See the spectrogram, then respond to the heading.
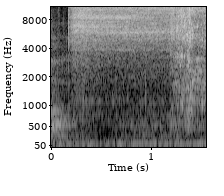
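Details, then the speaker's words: New waterline from freshwater meter to frost hydrant, hose run to flush: steady high hiss as trapped air is pushed out of the hose ahead of the water; air purging normally. "Hear the air hissing. [Music] working air out of the system through the hose."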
